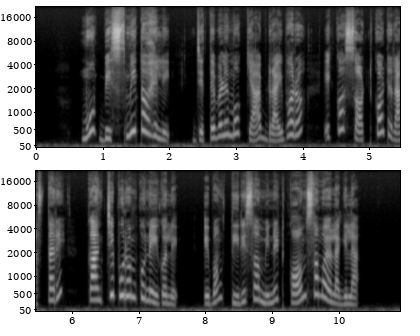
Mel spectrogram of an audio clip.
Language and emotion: Odia, surprised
